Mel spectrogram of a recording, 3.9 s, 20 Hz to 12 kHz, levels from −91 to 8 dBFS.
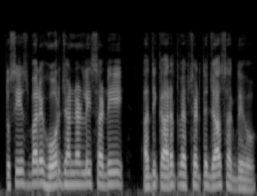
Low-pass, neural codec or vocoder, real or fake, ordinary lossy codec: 7.2 kHz; none; real; none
